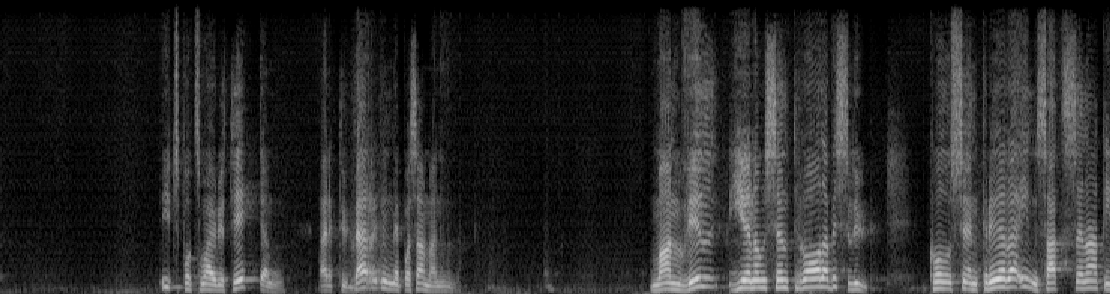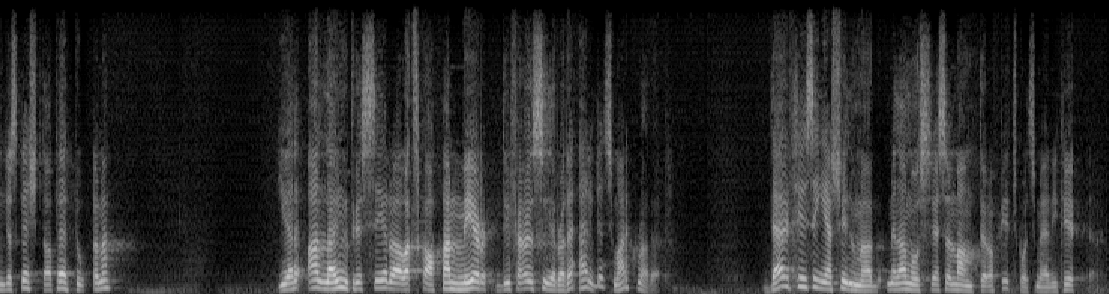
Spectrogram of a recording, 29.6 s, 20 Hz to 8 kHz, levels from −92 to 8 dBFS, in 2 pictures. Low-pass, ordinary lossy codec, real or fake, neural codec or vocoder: none; none; fake; codec, 16 kHz, 0.5 kbps, X-Codec, HuBERT features, trained on balanced general audio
